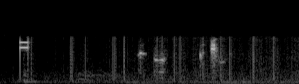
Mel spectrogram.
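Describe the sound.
Telephone keypad tones as a call is dialed into a radio studio: one loud opening beep, then a few softer tone bursts of differing pitch over a low hum and faint clicks.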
